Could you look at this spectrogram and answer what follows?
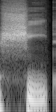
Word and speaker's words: sheet: But if you mispronounce that long e sound, it comes out as a word that is very much not appropriate for a classroom.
